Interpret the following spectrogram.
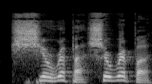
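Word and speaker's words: Schirripa: I don't know how to pronounce his last name. Sharippa.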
